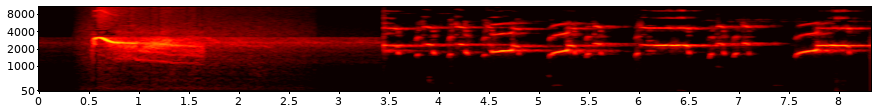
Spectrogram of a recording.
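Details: Eagle voice for scaring pests: a loud, sliding, electronic-sounding tone opens the recording, then a run of repeated high whistled calls, each rising sharply before a steady, quivering tail.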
